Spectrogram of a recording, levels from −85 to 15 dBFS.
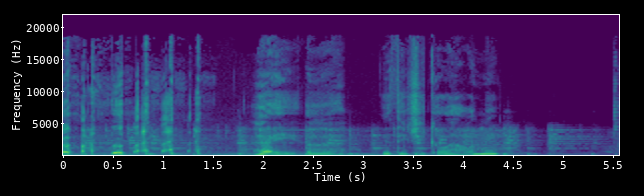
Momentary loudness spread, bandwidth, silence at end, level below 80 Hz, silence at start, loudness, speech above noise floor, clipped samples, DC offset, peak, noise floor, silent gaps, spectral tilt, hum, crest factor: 21 LU; 19.5 kHz; 0 s; -52 dBFS; 0 s; -22 LUFS; 29 dB; under 0.1%; under 0.1%; -4 dBFS; -50 dBFS; none; -4 dB/octave; none; 20 dB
